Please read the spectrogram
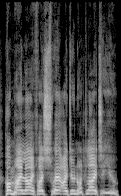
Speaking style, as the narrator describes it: cried the captain

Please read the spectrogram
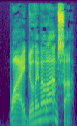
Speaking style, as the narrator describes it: asked Antigues, his fists tightly clenched

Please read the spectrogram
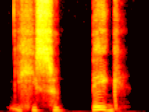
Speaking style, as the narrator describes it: the girl murmured, more afraid now

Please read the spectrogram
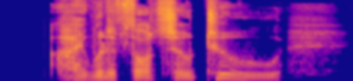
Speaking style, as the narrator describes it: she whispered into the gloom

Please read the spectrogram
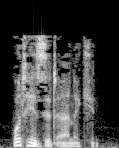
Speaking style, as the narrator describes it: the Chancellor asked kindly

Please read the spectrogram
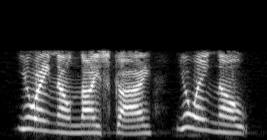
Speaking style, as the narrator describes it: her in the upstairs hall yelling down

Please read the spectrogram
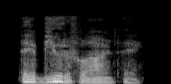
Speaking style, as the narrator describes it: Susanna asked from behind him, almost wistfully

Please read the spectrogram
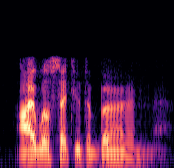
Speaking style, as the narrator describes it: the dark man said gravely

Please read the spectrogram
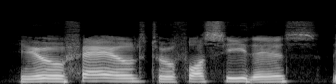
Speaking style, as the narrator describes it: the alien intoned

